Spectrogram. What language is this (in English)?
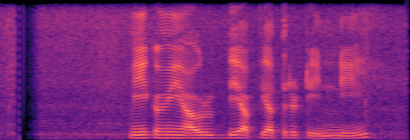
Sinhala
